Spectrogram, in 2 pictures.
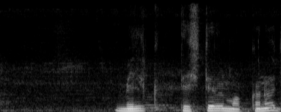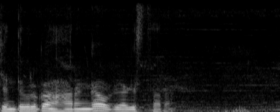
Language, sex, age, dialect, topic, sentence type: Telugu, male, 18-24, Utterandhra, agriculture, question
